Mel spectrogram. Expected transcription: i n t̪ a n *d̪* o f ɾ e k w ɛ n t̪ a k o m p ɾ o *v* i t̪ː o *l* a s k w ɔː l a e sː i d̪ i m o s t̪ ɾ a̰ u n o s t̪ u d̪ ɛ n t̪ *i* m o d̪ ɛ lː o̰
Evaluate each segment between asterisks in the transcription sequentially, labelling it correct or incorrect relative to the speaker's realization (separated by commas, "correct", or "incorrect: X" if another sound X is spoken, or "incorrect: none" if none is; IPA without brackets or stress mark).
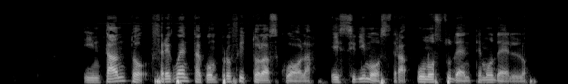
incorrect: t̪, incorrect: f, correct, incorrect: e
